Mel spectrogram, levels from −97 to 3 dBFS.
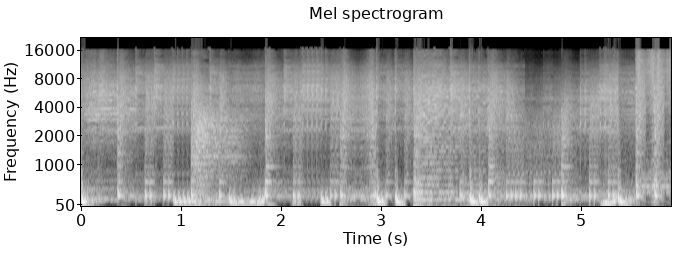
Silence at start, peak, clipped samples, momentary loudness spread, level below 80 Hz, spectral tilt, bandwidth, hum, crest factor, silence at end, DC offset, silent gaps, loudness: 0 s; 0 dBFS; 0.4%; 5 LU; -28 dBFS; -3 dB/octave; 17.5 kHz; none; 12 dB; 0 s; under 0.1%; none; -10 LUFS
